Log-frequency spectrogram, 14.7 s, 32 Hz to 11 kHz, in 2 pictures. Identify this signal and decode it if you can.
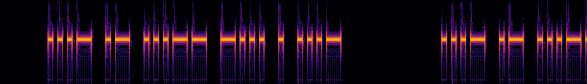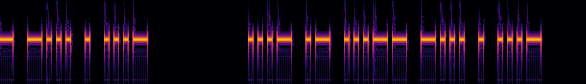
Morse code, heard as a keyed tone, about 19 wpm, 700 Hz. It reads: VA3BEV VA3BEV VA3BEV
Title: DXCC-100 Call Signs - 6 Characters - Repeated 3x - 20wpm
